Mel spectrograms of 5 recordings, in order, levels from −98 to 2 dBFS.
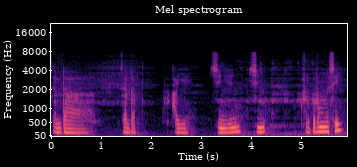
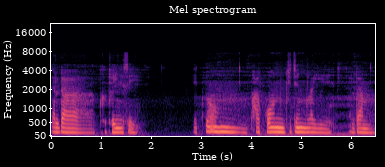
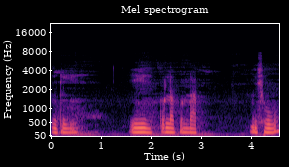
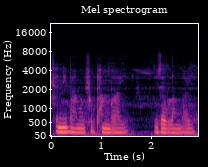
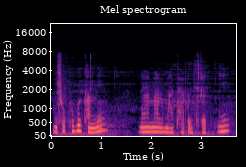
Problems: low volume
